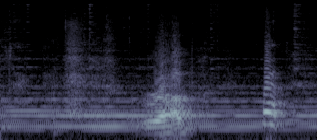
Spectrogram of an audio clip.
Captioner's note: chuckling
